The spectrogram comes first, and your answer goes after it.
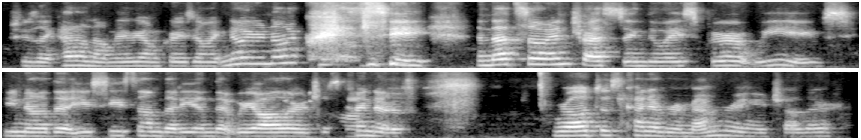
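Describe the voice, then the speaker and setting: A woman leading a casual video-call chat who laughs often and talks in a relaxed way with restarts. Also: mid-range voice, brisk, slight background noise, rough recording. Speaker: divination facilitator and translator.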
